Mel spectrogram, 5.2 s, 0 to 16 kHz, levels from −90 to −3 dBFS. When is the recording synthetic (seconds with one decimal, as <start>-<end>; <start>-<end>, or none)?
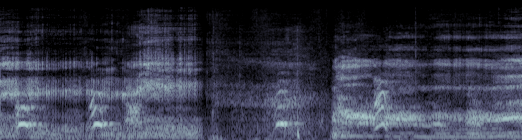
0.7-1.4; 2.0-5.2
